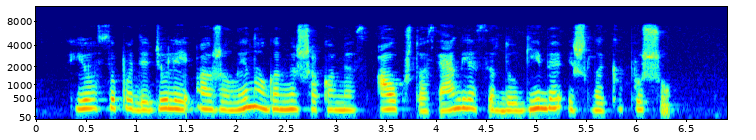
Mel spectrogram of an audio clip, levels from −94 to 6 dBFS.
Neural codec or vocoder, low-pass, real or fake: none; 7.2 kHz; real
